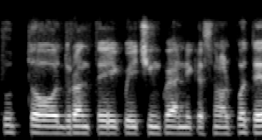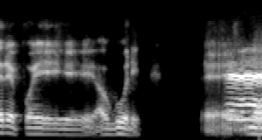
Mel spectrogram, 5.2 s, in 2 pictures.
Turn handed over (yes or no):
yes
